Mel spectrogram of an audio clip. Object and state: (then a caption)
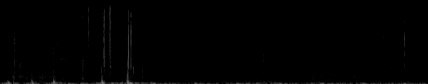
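Fabric crinkle toy ball. A soft, multicolored fabric baby toy ball with tags and a plastic ring, hollow and likely crinkle-filled, is held close to the microphone and scratched and rubbed with painted fingernails. Quiet, bright crinkling and scratching bursts are sharpest in the first second and a half, then settle into a softer, steady rustle over a low rumble.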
